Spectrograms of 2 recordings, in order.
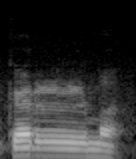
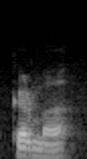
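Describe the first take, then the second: First: Karma with a long drawn-out r before ma; extended r. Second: Said in the usual way. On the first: Shown as a demonstration. Teacher contrasting two ways of saying it, extended r in karma. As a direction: hold the r in karma, then ma. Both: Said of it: "I'm not saying karma".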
